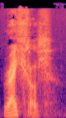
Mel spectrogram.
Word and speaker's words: Reichelt: And I would love to hear you say his name properly. – Franz Reichelt. – That's pretty good.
